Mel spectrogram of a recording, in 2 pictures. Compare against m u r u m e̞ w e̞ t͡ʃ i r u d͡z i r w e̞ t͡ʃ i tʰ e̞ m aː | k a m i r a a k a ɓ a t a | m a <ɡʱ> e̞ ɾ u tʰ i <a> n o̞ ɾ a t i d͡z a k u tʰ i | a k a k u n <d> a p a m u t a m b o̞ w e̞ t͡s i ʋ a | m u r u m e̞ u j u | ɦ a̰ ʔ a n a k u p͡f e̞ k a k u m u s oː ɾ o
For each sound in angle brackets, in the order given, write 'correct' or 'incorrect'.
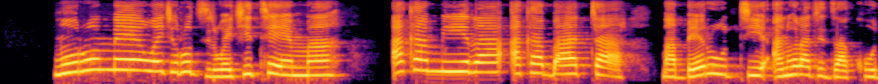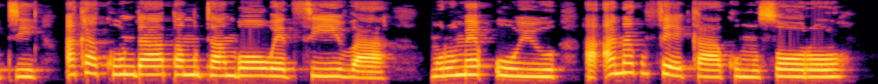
incorrect, correct, correct

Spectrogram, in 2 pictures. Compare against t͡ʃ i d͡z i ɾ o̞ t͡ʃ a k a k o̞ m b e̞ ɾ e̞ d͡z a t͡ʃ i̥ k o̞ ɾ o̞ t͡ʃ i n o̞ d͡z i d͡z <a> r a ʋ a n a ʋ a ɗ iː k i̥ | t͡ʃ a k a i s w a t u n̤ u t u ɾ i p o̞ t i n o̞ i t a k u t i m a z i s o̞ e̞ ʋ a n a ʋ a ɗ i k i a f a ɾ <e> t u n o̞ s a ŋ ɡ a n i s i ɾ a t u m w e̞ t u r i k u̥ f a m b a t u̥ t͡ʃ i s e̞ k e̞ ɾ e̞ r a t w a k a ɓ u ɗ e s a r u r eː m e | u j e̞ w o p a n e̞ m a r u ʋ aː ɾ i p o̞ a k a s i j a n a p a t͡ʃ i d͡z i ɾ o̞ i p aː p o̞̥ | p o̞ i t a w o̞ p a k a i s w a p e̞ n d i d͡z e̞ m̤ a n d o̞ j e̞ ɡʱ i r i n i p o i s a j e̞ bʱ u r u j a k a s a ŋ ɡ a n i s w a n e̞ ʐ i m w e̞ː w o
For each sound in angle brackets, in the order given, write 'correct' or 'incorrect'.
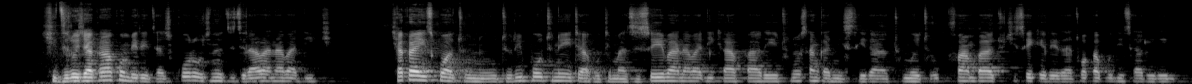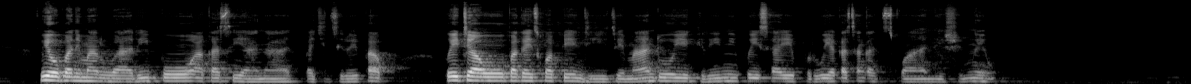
incorrect, correct

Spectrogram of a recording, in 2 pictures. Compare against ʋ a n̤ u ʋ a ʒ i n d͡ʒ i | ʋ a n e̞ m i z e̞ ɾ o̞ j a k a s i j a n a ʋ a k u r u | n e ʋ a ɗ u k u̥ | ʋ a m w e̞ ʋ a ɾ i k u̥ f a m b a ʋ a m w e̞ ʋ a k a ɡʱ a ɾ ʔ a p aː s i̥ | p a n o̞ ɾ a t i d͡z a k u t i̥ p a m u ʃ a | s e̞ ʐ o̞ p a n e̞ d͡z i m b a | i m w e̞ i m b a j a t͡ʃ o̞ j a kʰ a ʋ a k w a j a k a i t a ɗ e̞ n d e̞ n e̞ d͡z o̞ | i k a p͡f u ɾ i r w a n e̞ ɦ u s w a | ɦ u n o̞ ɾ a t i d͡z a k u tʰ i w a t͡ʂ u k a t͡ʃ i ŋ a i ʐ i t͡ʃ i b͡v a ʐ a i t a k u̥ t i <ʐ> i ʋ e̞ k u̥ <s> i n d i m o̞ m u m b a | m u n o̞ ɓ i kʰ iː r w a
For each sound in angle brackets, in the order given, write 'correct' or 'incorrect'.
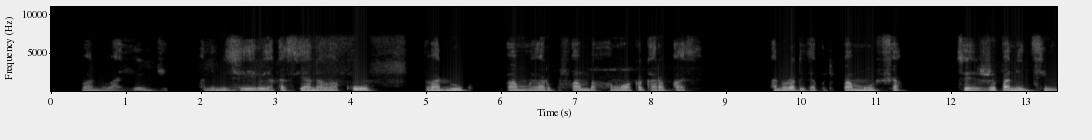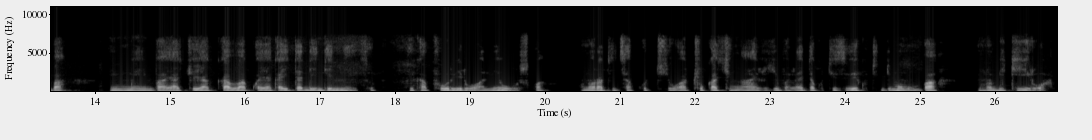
incorrect, incorrect

